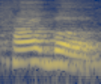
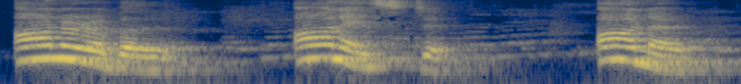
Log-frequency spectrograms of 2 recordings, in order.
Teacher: So here we will keep the H silent and we will use the word O while pronouncing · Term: silent H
